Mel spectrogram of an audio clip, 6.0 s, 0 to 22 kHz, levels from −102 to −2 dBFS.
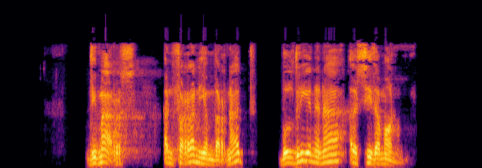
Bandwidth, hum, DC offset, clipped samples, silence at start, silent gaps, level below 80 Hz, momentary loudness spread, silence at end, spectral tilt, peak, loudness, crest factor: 8 kHz; none; under 0.1%; under 0.1%; 1.1 s; 3.22-3.48 s; -50 dBFS; 10 LU; 1 s; -4.5 dB/octave; 0 dBFS; -14 LUFS; 16 dB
